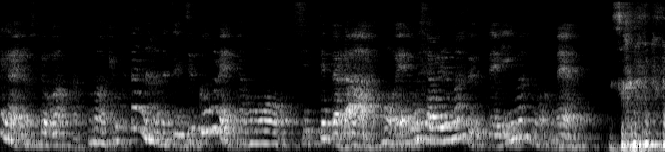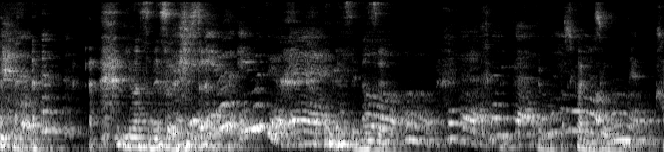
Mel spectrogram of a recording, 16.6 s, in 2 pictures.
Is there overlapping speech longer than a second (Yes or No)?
Yes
